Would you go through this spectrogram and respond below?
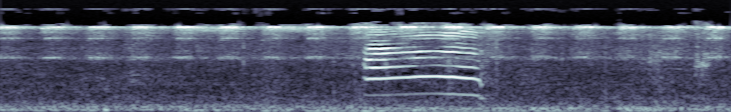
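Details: Pregnant cat giving a single loud meow, about half a second long, clear and harmonic, rising slightly then dropping at the end, over a steady low rumbling background noise.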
